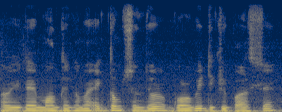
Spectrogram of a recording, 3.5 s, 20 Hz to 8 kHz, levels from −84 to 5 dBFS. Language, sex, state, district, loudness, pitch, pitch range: Nagamese, male, Nagaland, Kohima, -16 LUFS, 125 Hz, 120-135 Hz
